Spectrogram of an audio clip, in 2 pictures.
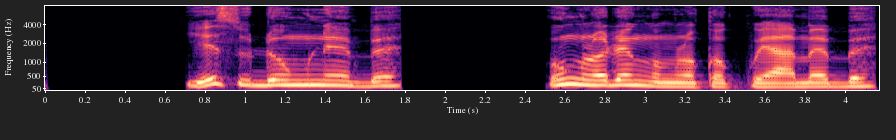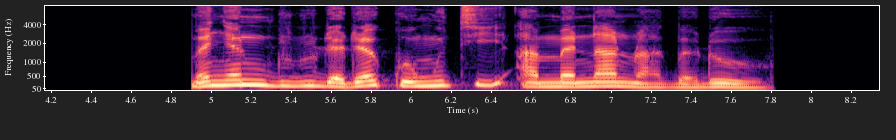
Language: Ewe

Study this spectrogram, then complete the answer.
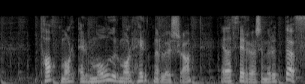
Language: Icelandic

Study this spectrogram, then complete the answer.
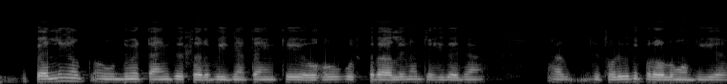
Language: Punjabi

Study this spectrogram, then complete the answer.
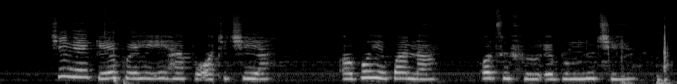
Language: Igbo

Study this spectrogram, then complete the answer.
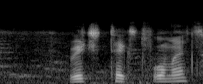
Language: English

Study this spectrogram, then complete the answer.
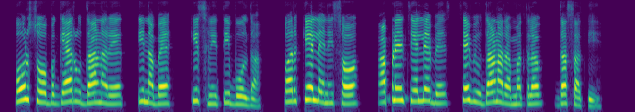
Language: Kullu Pahari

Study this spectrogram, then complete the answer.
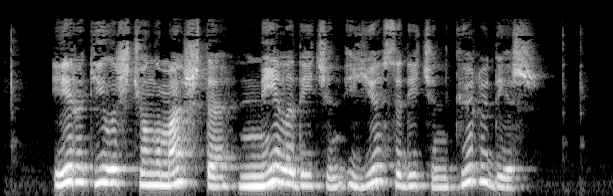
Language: Mari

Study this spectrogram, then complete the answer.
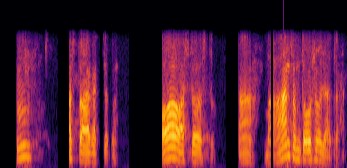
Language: Sanskrit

